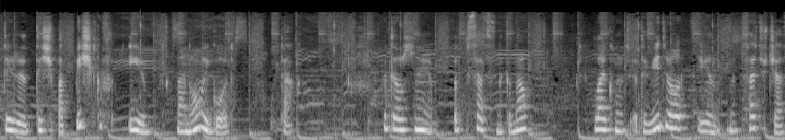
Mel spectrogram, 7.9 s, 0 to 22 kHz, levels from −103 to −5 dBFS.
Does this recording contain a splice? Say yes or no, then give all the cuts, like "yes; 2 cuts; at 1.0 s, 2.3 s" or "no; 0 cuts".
yes; 1 cut; at 3.2 s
